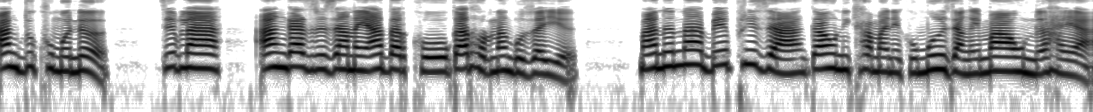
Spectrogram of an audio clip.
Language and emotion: Bodo, angry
